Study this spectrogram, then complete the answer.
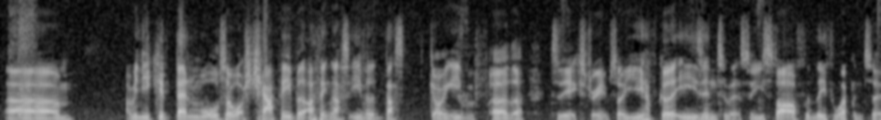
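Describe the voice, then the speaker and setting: Male podcast co-host, bright tone, loose and profane banter. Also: medium pitch, brisk. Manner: joking, swears freely. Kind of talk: casual chat.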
